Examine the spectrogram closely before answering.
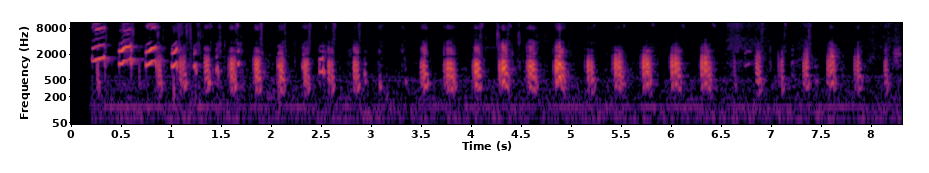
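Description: Young puppy crying in a quick run of short, high squeaks, about three a second, the first few higher and rising in pitch.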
